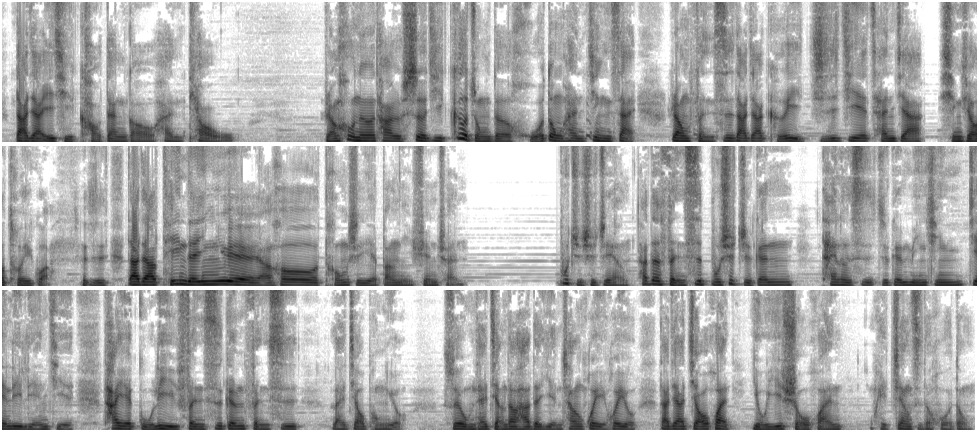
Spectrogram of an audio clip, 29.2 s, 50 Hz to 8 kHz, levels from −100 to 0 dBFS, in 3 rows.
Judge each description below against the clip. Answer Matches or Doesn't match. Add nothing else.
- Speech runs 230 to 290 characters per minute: Matches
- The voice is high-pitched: Doesn't match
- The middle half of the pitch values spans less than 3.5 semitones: Matches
